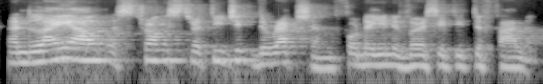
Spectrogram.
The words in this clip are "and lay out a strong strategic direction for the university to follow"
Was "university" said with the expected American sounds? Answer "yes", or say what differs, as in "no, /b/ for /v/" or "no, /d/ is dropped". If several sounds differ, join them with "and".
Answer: yes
